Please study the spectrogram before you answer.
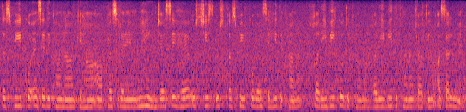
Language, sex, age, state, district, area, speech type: Urdu, female, 18-30, Uttar Pradesh, Aligarh, urban, spontaneous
